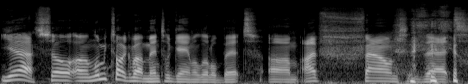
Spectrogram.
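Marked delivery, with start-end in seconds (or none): 3.0-4.6 speaking while giggling through the words. Starting to explain a view on mental game, giggling while talking. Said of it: "Why are you giggling".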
